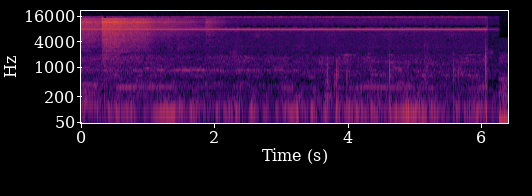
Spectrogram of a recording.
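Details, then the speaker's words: Bose L1 Pro16 PA speaker just after switch-on, even with volume down: a thin, steady, high-pitched ringing whistle over faint hiss, audible from a distance, stopping abruptly; a fault in the unit, not ordinary mains hum or hiss. "this isn't the normal mains hum that you can hear through speakers or the hiss that you can hear through speakers this is hiss from the bose"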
